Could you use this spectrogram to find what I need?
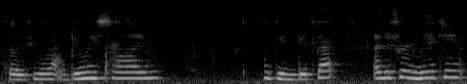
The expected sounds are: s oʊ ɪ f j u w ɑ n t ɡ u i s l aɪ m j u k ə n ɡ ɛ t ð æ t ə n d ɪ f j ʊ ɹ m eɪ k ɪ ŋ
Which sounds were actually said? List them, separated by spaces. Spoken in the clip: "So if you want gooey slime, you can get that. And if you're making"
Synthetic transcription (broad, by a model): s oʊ ɪ f j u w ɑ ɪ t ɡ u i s aɪ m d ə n ɡ ɛ t ð æ t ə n ɪ f j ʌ ɹ m eɪ k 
